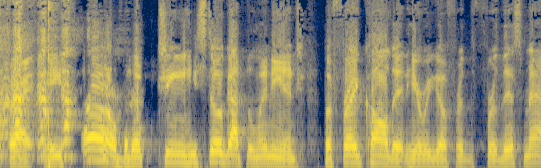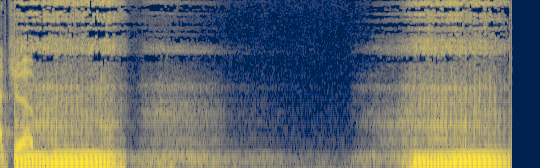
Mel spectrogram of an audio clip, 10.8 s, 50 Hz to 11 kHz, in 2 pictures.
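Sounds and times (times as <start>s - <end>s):
laughter: 0.0s - 1.4s
speech: 0.1s - 6.4s
snoring sound effect: 5.6s - 7.7s, 9.0s - 10.6s.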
